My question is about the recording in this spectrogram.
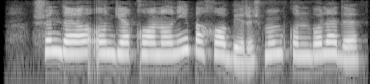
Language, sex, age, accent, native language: Uzbek, female, 18-24, Jizzax, Uzbek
